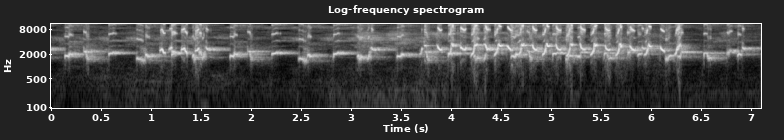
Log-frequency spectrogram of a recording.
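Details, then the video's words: Paired Javan mynas, male and female, call in response to one another: grating squawks and whistled chirps repeating about three times a second, then a fast, busy stretch of clicking, metallic chatter. "BURUNG TRUCUKAN JANTAN DAN BETINA SALING BERSAUTAN"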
